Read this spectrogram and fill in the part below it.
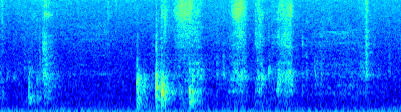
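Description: A cardboard box rustles and thumps as it is handled.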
